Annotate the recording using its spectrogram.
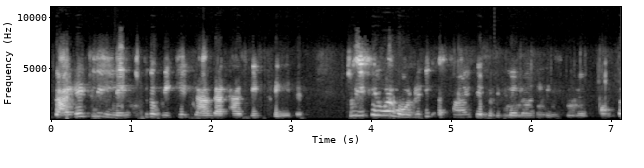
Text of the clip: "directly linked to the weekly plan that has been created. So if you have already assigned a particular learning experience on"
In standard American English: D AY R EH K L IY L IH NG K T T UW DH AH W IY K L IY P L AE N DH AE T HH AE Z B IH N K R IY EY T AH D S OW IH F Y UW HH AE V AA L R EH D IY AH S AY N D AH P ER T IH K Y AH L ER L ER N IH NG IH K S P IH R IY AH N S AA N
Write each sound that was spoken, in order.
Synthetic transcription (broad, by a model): D AY R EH K L IY L IH NG K T T UW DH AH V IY K L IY P L AE N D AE T HH AE Z B IH N K R IY EY T AH D S OW IH F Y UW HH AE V AA L R EH D IY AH S AY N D AH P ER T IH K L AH L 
